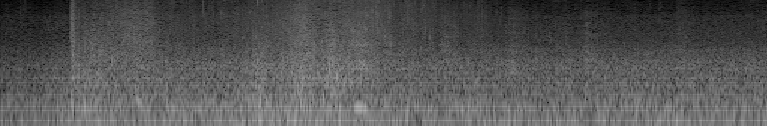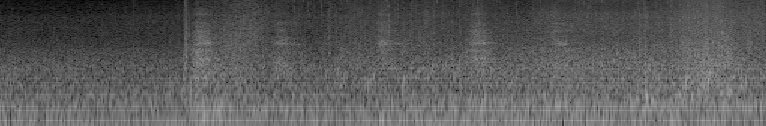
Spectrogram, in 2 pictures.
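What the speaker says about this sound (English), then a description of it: "the player was faced with a fast-flowing torrent of water they couldn't cross" A fast-flowing torrent of water in The Last of Us Part II video game rushes steadily and faintly throughout, a continuous surf-like roar that swells slightly at moments.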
